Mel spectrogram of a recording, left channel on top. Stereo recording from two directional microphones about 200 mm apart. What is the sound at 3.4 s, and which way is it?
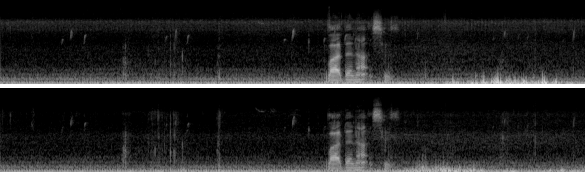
Speech, 5° left (ahead or behind).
